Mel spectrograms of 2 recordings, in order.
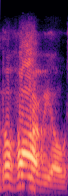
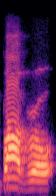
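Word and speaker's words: Bávaro: You see, my lady lives in Bavario, so obviously I split my time between Bavario and Bavaro. See, there I go with the American pronunciations again. There you go. See, I split my time between Bavaro and Puerto Plata.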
